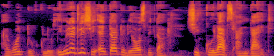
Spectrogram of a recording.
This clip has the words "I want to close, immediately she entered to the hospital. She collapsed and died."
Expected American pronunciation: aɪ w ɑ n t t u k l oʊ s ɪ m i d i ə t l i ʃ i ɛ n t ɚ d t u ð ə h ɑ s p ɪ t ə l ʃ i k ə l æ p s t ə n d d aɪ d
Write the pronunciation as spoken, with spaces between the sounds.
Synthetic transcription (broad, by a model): aɪ w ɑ n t t u k l oʊ s ɪ m i d i ə t l i ʃ i ɛ n t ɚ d t u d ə h ɑ s p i t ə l ʃ i k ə l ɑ p s ə n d d aɪ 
